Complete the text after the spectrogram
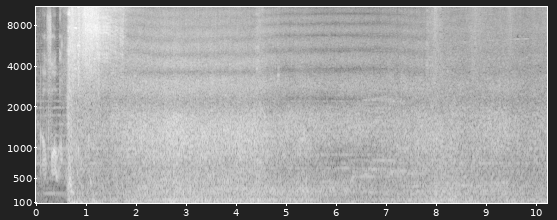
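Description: Wind rushes steadily past during a fast dive.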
